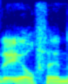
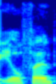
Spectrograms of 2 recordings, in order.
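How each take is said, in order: First: The name begins with an 'ay' vowel sound. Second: The name begins with an 'ee' vowel sound. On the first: The speaker calls it wrong. "said it wrong" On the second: The speaker calls it right. "instead of Eelfin"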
